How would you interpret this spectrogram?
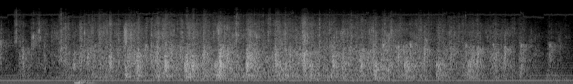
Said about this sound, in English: Another round of applause for all the speakers this morning. Great job.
